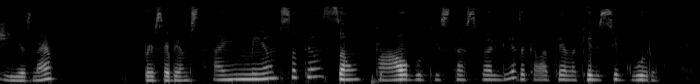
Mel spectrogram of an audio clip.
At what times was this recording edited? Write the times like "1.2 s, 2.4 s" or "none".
2.0 s, 3.8 s, 4.8 s, 5.2 s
